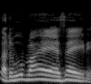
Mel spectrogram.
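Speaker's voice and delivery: mock woman cracking up laughing. Imitating a woman from an Instagram video: imitating a woman cracking up laughing. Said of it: "she be cracking up and she be like".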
